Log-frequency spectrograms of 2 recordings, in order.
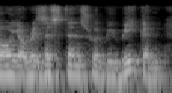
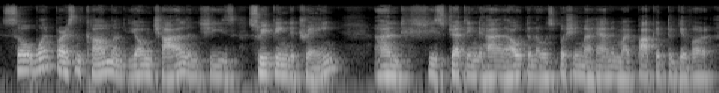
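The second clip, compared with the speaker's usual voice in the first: ordinary talk, nothing marked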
